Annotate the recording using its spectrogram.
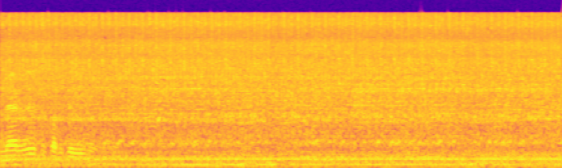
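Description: A car engine idles steadily with a low hum close by.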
